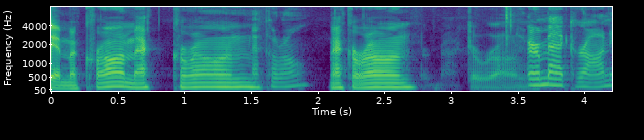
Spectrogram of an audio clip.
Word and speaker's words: macaron: Macaron. Macaron. Macaron. Macaron. Or macaron. It doesn't matter when you get in there. So it has two is macaroon. That's the coconut one.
